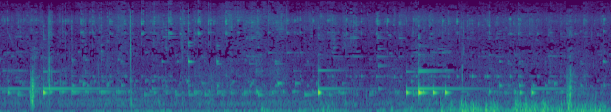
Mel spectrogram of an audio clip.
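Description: Sheep tear and munch grass close by.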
